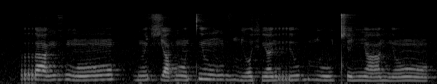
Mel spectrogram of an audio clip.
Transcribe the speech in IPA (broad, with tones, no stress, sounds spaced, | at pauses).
r a˦˨ ŋ ɛ̤˦˥ ŋ õː˨˥ | ɡ ə̃˨˥ ç a˧˩˧ ɡ õ˧˩˧ tʲ ũː˦˨ ŋ o̤˦˥ ʎ ɤ˩˧ fʲ ã˩˧ rʲ uː˨˥ ɡ ʎ uː˧˩˧ cʰ ɪ˧˩˧ ɲ ãː˧˩˧ nʲ õː˩˧˩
